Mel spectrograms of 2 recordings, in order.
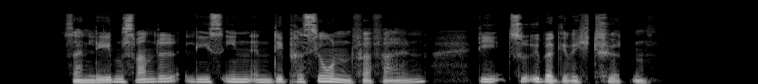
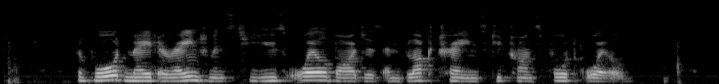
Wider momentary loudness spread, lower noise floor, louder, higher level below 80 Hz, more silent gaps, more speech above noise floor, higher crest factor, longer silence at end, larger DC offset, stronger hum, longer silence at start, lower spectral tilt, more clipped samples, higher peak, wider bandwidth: second, 9 LU vs 14 LU; first, -83 dBFS vs -64 dBFS; about the same, -25 LUFS vs -25 LUFS; first, -46 dBFS vs -64 dBFS; neither; first, 58 dB vs 40 dB; about the same, 20 dB vs 18 dB; first, 1.1 s vs 0.95 s; neither; neither; first, 0.65 s vs 0.1 s; second, -4.5 dB/octave vs -8 dB/octave; neither; about the same, -6 dBFS vs -6 dBFS; about the same, 11.5 kHz vs 11 kHz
